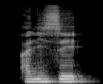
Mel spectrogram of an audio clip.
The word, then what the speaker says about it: Alizée: J'ai le plaisir de recevoir Alizé Manker, je ne sais pas si je prononce bien.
